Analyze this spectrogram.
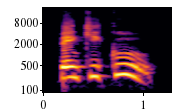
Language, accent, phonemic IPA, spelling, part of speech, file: Swahili, Kenya, /ˈɓɛn.ki ˈkuː/, benki kuu, noun, Sw-ke-benki kuu.flac
- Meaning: central bank (the principal monetary authority of a country)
